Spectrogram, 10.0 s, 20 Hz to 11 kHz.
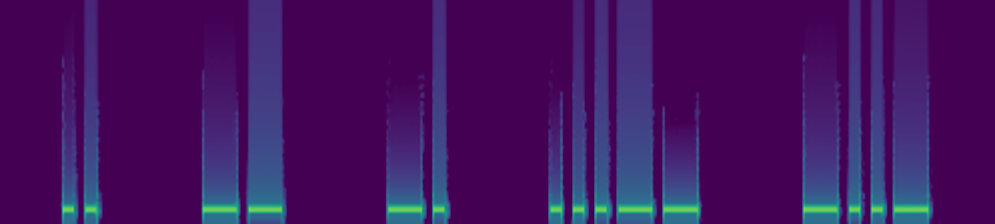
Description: Morse code, heard as a keyed tone, about 10 wpm, spaced as for 6 wpm, 800 Hz. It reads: IMN3X
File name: LEZIONI / 6 PKX0 / 6 PKX ws 10wpm 3706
